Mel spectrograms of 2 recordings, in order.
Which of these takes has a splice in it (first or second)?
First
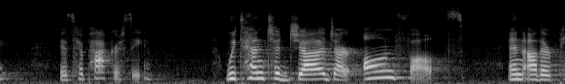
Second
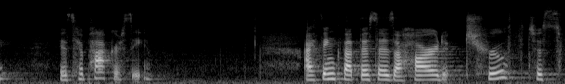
first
